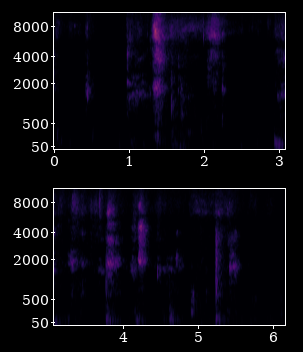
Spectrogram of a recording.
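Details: Two pet dogs indoors, Roxie a deer-head chihuahua and Reese a Dorkie, one coaxing the other to play: short high whimpers and yips in scattered bursts, with scuffling and thumps between them.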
